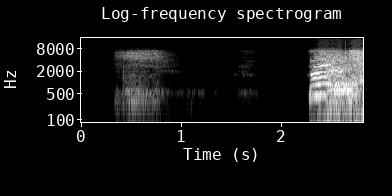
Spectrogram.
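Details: A breathy in-drawn build-up, a pause, then a loud explosive sneeze from an exasperated Russian-speaking person in repeated attacks; part of a sneezing fit.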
